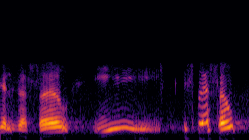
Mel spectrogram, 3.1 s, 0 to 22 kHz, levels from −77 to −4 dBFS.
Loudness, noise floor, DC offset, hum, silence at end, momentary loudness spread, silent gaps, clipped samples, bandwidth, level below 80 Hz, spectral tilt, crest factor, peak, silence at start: -26 LUFS; -45 dBFS; under 0.1%; none; 0.1 s; 20 LU; none; under 0.1%; 3.7 kHz; -76 dBFS; -6.5 dB/octave; 18 dB; -8 dBFS; 0 s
